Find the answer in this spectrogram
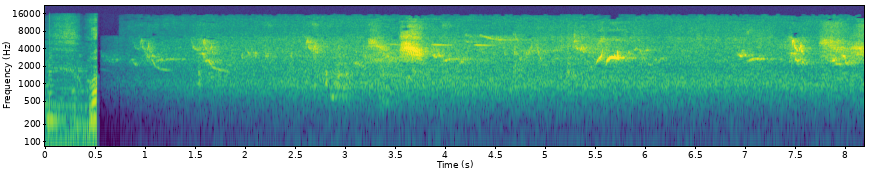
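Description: Music cuts off abruptly about half a second in. Then small birds chirp, with short scattered calls over a steady background hiss.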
